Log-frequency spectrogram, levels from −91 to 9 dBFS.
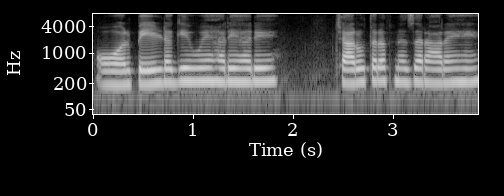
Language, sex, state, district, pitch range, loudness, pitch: Hindi, female, Madhya Pradesh, Bhopal, 210-225 Hz, -16 LUFS, 220 Hz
